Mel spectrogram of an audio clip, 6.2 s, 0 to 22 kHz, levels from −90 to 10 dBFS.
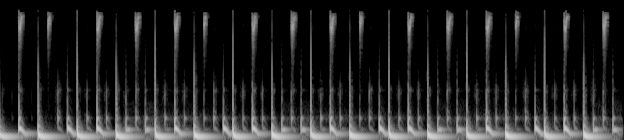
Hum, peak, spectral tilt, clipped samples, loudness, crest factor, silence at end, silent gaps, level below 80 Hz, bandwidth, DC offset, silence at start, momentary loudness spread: none; 0 dBFS; -6 dB/octave; under 0.1%; -19 LUFS; 16 dB; 0 s; none; -22 dBFS; 16.5 kHz; under 0.1%; 0 s; 2 LU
